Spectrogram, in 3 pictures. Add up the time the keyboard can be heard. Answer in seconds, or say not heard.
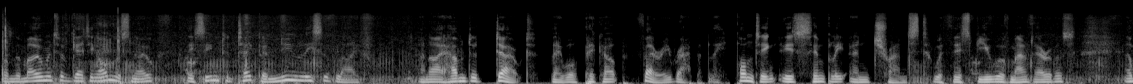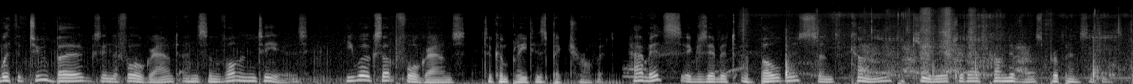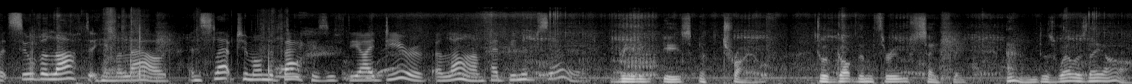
not heard.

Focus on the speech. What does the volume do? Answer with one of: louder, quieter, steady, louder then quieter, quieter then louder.
steady.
